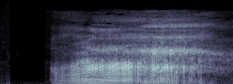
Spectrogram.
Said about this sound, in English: A loud heffalump growl interrupted them.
